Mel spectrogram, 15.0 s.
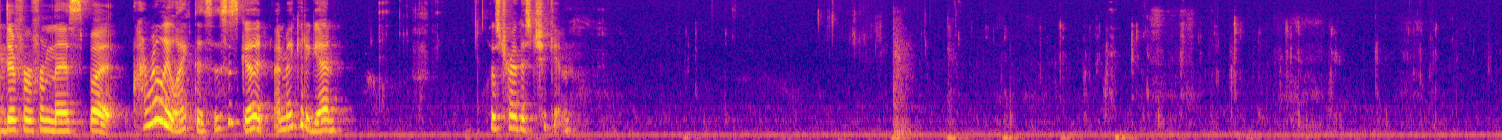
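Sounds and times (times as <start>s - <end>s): person biting and chewing crispy food: 3.7s - 4.9s, 8.1s - 15.0s.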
